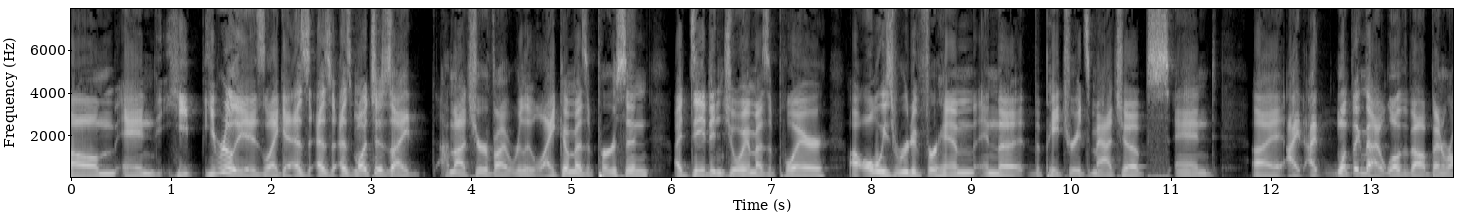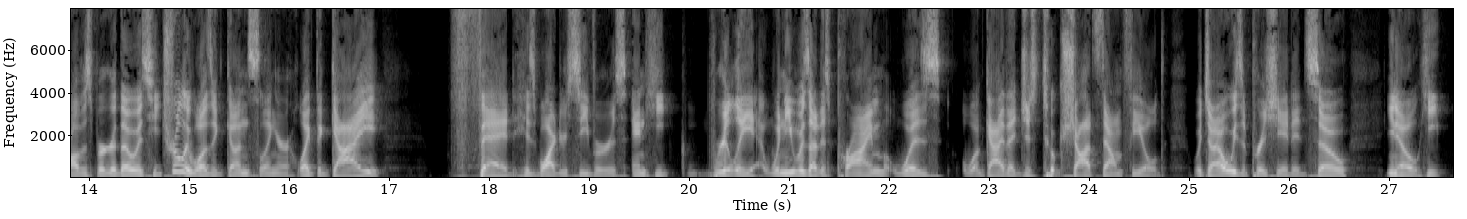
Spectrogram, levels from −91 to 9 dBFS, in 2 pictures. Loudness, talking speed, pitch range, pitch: -19 LUFS, 200 wpm, 115-145 Hz, 125 Hz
